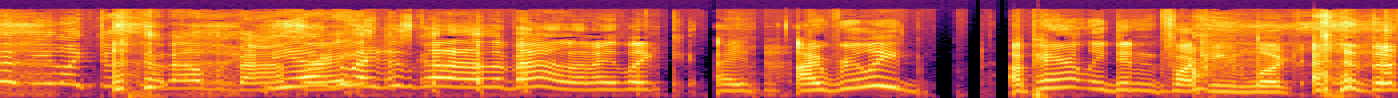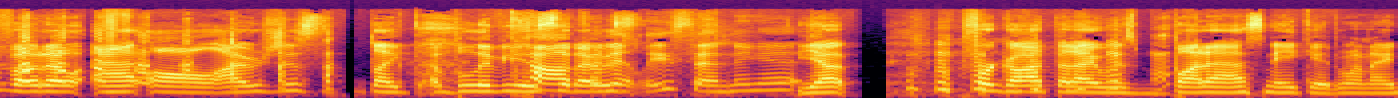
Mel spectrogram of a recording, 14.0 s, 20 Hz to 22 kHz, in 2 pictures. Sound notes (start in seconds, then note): 0.0 both laughing; 7.7 laughing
